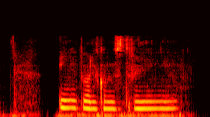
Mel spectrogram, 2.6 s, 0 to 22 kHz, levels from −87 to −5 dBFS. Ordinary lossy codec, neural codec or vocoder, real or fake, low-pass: MP3, 32 kbps; codec, 16 kHz, 4.8 kbps, FACodec; fake; 7.2 kHz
